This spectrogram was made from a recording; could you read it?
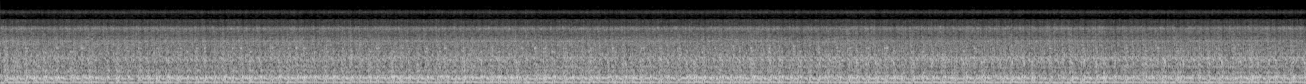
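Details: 1995 Mercury 200hp XR6 Blackmax outboard, after timing adjustment and clearing carb jets: steady even idle, constant low drone, no misses or surging; runs much better than yesterday, normal idle.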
